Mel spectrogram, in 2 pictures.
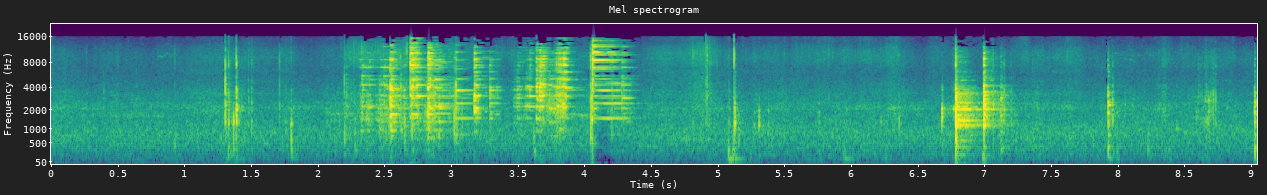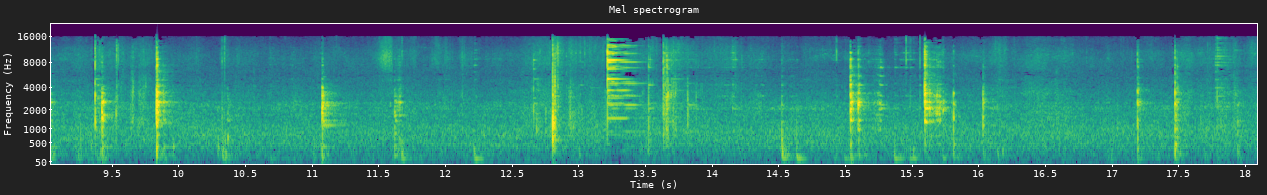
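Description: Steel tyre levers clinking and scraping against an alloy wheel rim while prising a 4WD tyre's bead off, in scattered clicks with a few short rattling runs.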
